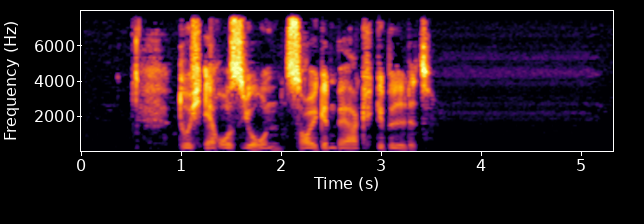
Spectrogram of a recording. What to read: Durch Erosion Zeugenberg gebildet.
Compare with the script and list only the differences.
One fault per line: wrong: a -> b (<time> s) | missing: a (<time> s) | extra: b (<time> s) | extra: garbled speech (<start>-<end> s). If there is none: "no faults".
no faults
